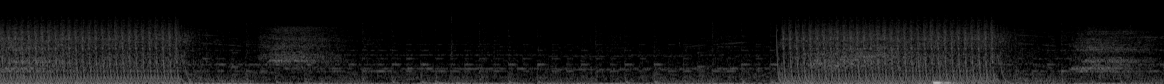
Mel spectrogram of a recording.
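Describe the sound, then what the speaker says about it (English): Sustained rapid gunfire in XCOM 2: Long War of the Chosen, chain shots crackling in dense bursts with brief quieter gaps, loud and close, with no talking over it. "Time for some chain shots."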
